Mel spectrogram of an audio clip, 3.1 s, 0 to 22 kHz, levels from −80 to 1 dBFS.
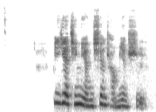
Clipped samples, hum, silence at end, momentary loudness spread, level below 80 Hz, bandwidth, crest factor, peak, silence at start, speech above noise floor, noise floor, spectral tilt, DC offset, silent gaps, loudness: under 0.1%; none; 0.25 s; 9 LU; -76 dBFS; 15.5 kHz; 20 dB; -4 dBFS; 1.05 s; 62 dB; -83 dBFS; -2.5 dB/octave; under 0.1%; none; -21 LUFS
